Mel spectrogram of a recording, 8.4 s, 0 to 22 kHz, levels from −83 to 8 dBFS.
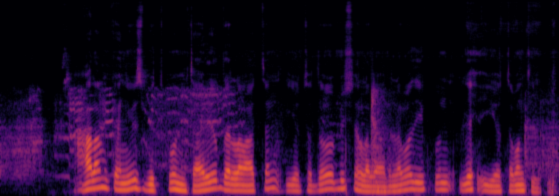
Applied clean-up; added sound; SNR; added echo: none; Squeak / Slam; 19 dB; none.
